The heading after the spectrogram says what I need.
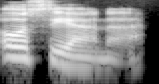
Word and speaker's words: Ossiana: I guess I pronounced your name wrong. It's Oiana.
